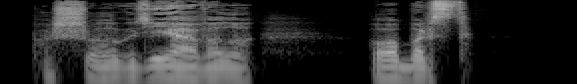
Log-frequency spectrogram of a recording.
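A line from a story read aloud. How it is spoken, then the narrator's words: Through clenched teeth. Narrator (Russian): сквозь зубы, тоже на немецком, бросил узник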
